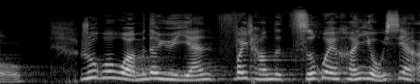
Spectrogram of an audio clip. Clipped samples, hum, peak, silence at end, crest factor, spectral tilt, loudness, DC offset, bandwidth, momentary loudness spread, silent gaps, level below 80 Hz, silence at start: under 0.1%; none; -6 dBFS; 0 s; 18 dB; -3 dB/octave; -23 LUFS; under 0.1%; 14.5 kHz; 6 LU; none; -68 dBFS; 0 s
